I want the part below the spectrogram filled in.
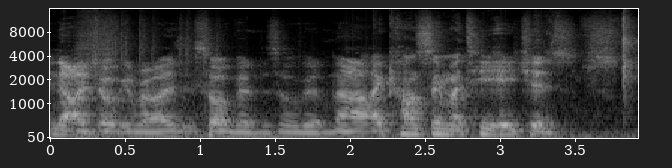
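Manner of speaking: ordinary delivery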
